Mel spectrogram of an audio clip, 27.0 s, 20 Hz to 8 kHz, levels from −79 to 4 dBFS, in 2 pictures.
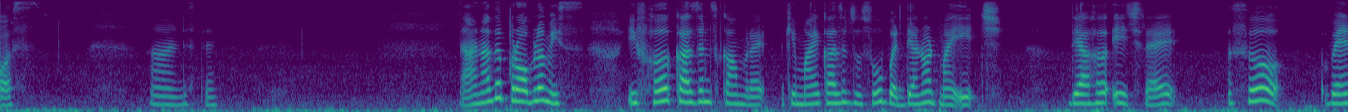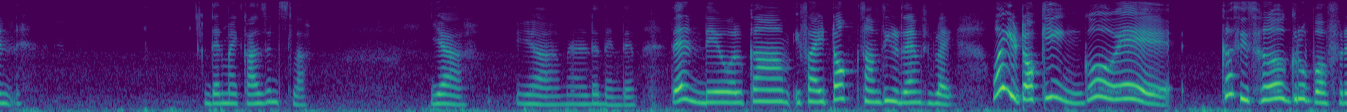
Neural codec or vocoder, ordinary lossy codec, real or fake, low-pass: none; none; real; none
